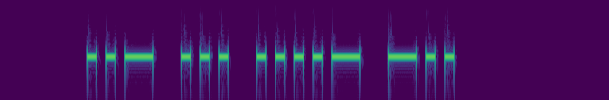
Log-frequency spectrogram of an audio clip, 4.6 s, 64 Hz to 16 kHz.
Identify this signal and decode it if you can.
Morse code, heard as a keyed tone, about 17 wpm, 700 Hz. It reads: US4D
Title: Four Challenging Letter-Number Combinations 17wpm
